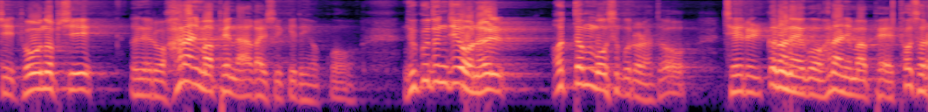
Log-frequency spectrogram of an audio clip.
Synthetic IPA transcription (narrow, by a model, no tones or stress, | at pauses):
itonʌp̚ɕ͈i | ɯne̞ɾohanaɲimapʰe̞naɡaɭs͈uik͈e̞dwe̞jʌt̚k͈o̰ | nuɡudɯnd͡ʑionɯɾ | ʌt͈ʌnmosʰɯbɯɾoɾado | t͡ɕe̞ɾɯɭk͈ɯnʌne̞ɡoɦanaɲimapʰe̞tʰosʰoɾ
